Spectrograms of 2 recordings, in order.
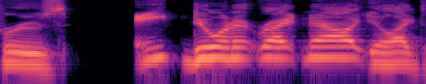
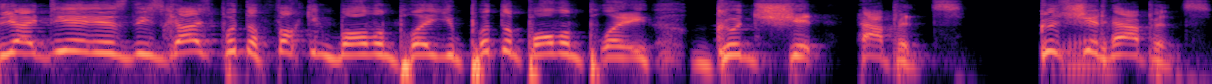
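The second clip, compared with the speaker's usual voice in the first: angry, higher; 6 semitones higher than usual. Ranting about hitters who put the ball in play: mad. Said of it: "You sound mad".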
